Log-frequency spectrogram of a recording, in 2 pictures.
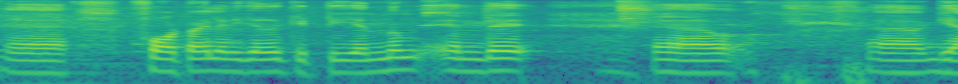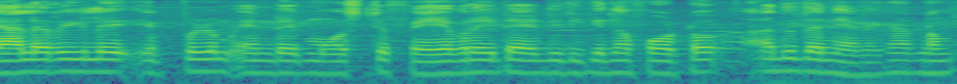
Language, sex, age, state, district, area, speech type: Malayalam, male, 18-30, Kerala, Alappuzha, rural, spontaneous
